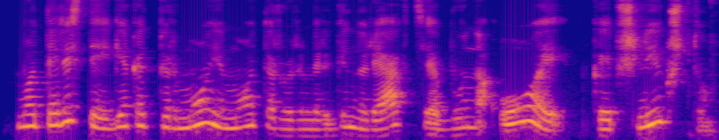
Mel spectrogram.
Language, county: Lithuanian, Klaipėda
